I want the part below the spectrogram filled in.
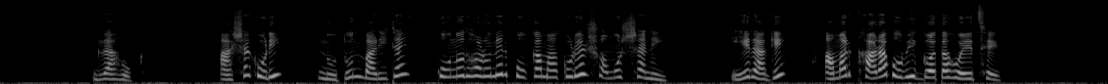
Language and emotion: Bengali, fearful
